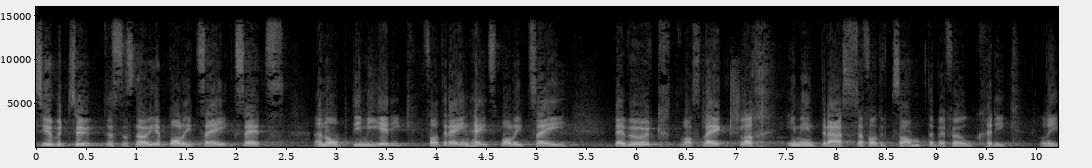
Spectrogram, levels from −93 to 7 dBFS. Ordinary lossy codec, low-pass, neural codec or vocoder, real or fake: none; 14.4 kHz; none; real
